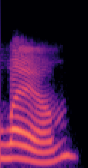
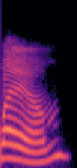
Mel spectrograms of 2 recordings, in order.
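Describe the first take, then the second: First: The vowel sounds like the one in cat. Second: The vowel sounds like the one in cat.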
